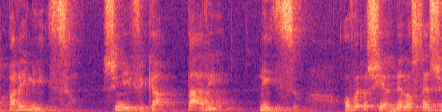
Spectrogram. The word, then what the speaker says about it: Parilicium: mi è chiaro che il Par Lion pronunciato paril liiz significa parizu ovverosia dello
